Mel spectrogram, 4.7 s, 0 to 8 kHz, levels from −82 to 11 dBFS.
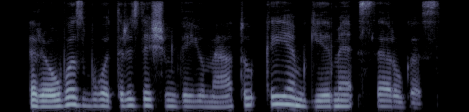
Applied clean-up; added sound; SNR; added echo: none; none; none; none.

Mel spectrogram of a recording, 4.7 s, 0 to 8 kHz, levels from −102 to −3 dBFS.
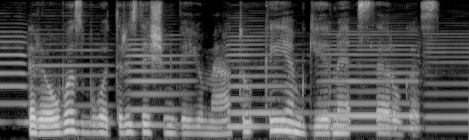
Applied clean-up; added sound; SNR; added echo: none; Bowed string instrument; 9 dB; none.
